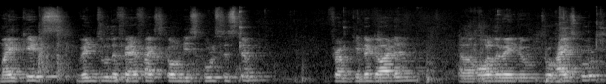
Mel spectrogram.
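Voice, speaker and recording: A man with an Indian accent and a fairly high pitch speaks at a moderate pace in a monotone with flat intonation, with audible room echo and noticeable background noise. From India (Kerala). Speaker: school board candidate. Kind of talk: campaign speech. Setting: gathering in a private home.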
